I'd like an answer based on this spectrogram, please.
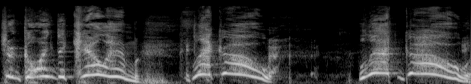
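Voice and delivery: put-on screaming, very high, very slow and drawn out. Retelling a fight heard from the background: imitating Bill Nesper screaming. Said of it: "I just hear Bill Nesper screaming".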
